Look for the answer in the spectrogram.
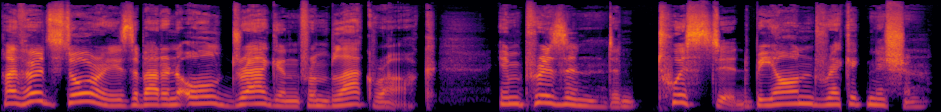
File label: Female Human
